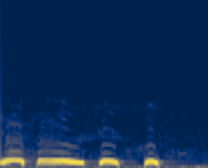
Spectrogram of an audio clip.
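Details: Spotted dove cooing to trigger decoy birds: a short coo, a long drawn-out falling coo, then two clipped, arched coos, loud and clear against a quiet background.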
